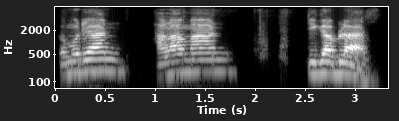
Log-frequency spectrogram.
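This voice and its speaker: A man teaching Quran recitation who patiently draws out each syllable and repeats it in a slow drill. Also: fairly high pitch, steady tone, pushed and bright, clean tone, recorded from a distance, muffled recording. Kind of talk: slow pronunciation drill lesson.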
